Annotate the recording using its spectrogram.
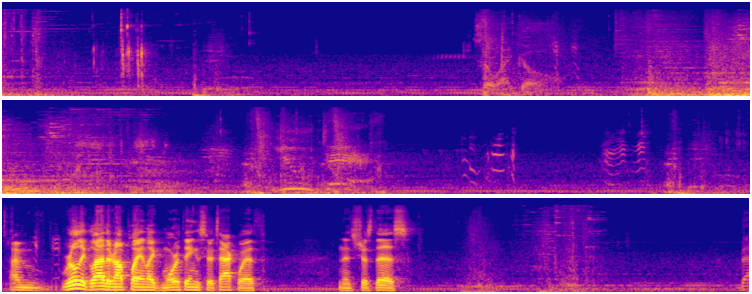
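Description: Game sound effects chime and whoosh as cards are played.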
